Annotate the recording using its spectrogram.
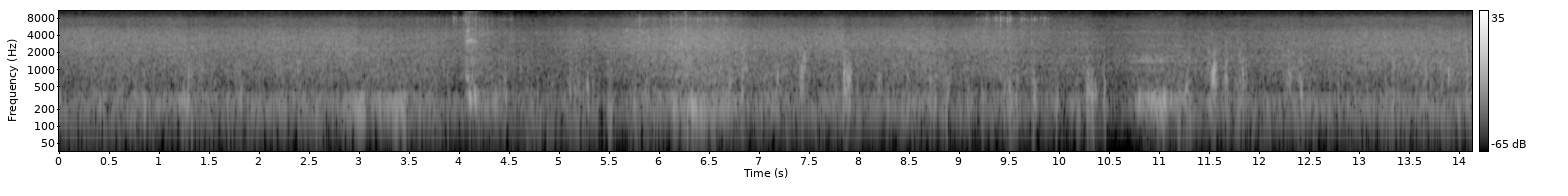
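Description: A heavy machine's diesel engine rumbles steadily while driving along a road.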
